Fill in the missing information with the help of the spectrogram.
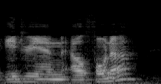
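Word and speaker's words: Alphona: So most of the first two volumes are drawn by Adrian Alfona. Is that, I think, how you say his name? – Yes.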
